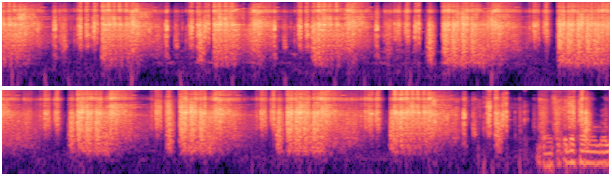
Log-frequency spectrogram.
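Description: Gunfire in a mobile shooter game, loud repeated bursts of rapid crackling shots broken by short gaps, with voice chat running over the shooting.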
